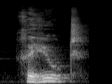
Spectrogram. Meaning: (adjective) 1. married, joined by marriage 2. married, having a (living) spouse (or several); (verb) past participle of huwen
- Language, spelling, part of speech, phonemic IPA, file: Dutch, gehuwd, adjective / verb, /ɣəˈɦyu̯t/, Nl-gehuwd.ogg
